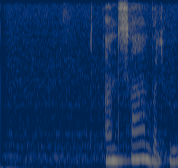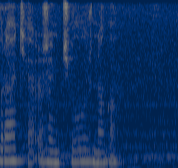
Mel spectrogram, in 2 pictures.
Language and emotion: Russian, sad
